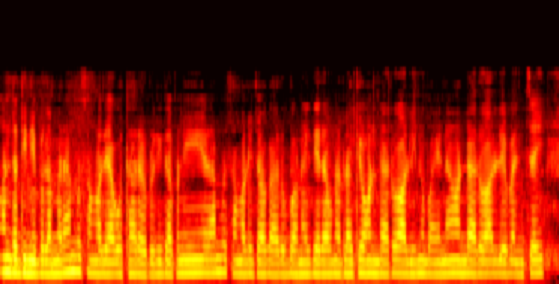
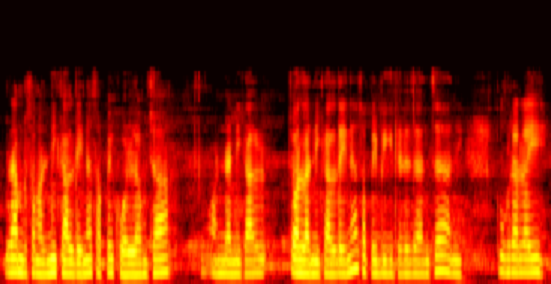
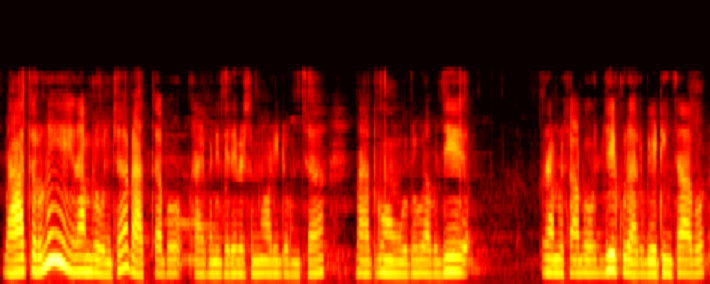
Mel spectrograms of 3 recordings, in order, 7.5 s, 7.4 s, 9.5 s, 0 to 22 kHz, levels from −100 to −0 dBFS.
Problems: none marked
